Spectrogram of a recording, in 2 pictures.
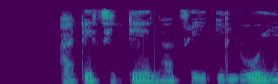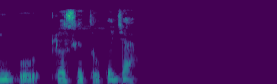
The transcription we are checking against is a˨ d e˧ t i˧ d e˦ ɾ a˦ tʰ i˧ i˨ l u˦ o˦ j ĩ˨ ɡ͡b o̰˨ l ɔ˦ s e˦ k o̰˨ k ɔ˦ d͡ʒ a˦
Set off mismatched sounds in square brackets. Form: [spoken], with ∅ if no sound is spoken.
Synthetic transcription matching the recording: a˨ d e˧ t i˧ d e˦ [l] a˦ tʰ i˧ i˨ l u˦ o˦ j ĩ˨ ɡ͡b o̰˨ l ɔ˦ s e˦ [t] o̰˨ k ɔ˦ d͡ʒ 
